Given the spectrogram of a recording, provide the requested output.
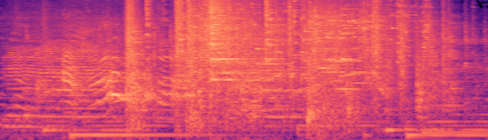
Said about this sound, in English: The tray shattered on the floor, sending fruit and shards of pottery everywhere.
